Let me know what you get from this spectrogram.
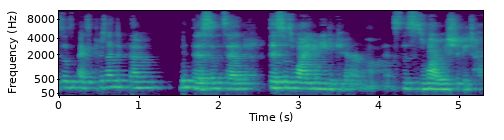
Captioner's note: none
